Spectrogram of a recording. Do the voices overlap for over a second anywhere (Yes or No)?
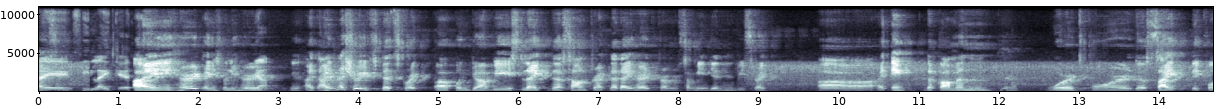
No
